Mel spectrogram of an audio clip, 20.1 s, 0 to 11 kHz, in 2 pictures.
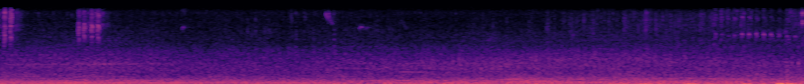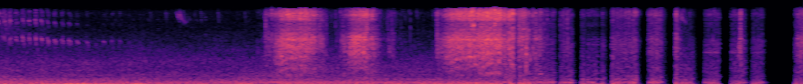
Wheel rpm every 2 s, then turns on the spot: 0, 0, 0, 0, 0, 0, 20, 30, 20, 10.
16-20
